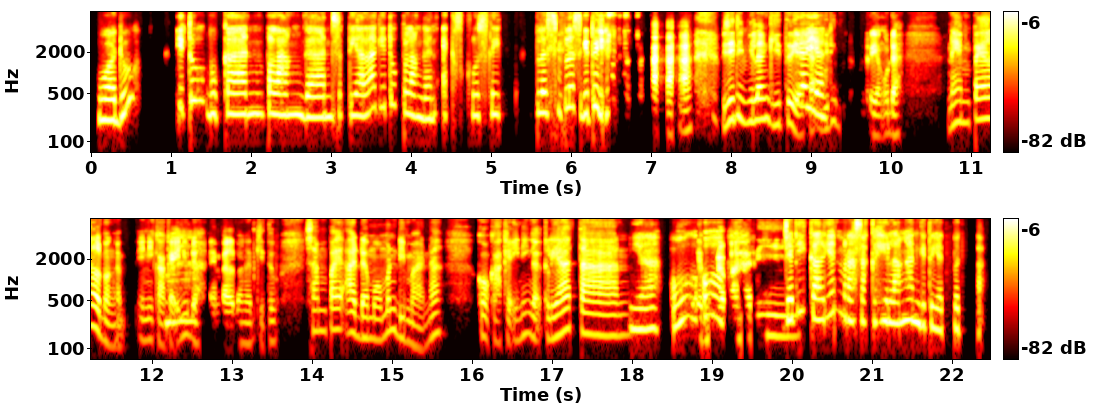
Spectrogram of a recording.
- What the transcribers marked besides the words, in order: "eksklusif" said as "ekskluslip"; laugh; laughing while speaking: "ya"
- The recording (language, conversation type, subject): Indonesian, podcast, Ceritakan makanan rumahan yang selalu bikin kamu nyaman, kenapa begitu?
